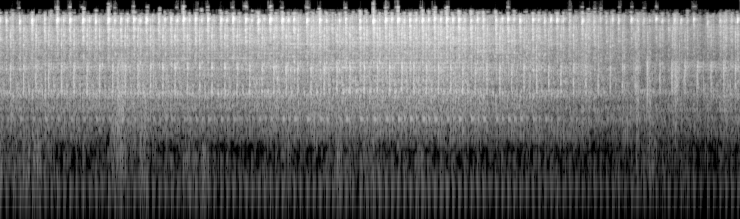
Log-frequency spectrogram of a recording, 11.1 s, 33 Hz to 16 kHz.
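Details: R100S engine about 500 km after a rebuild, with heads retorqued and rockers and rocker side play adjusted: sharp tapping of about two to three per second on the left side when cold, gone when warm; piston pins and con-rod bushings later found fine.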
